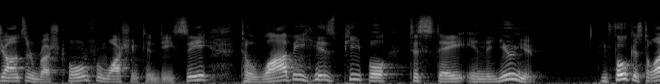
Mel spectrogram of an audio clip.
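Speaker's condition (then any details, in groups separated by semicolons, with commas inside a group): No condition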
